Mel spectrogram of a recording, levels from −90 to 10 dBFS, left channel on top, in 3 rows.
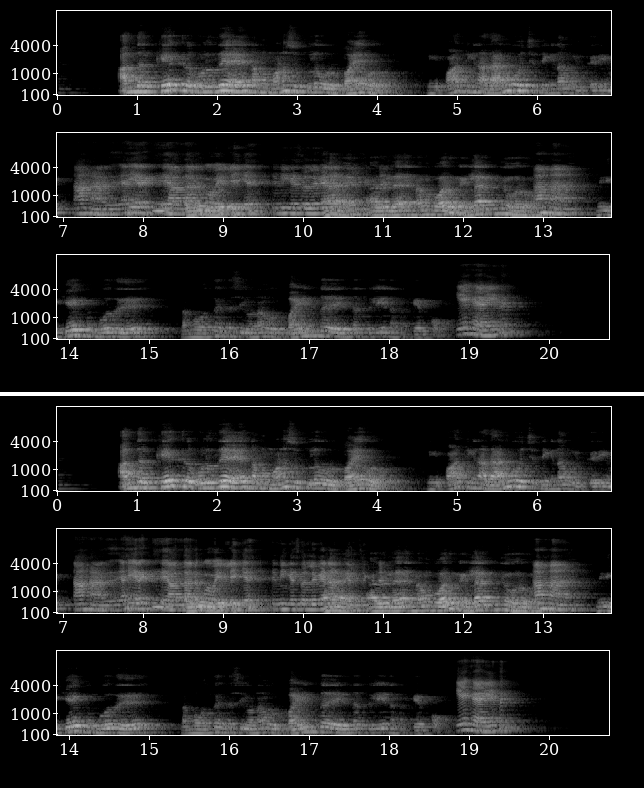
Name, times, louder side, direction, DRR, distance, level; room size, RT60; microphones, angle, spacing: voice 1, 0.8-4.1 4.6-6.9 8.5-9.2 10.2-13.2 13.7-15.0 15.4-18.6, right 1 dB, 5° left, -3 dB, 0.6 m, -32 dB
voice 2, 7.1-11.1 12.9-13.4 18.8-19.4, right 1 dB, 45° right, 1 dB, 0.7 m, -36 dB
5.2 x 3.1 x 2.7 m, 0.81 s
head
